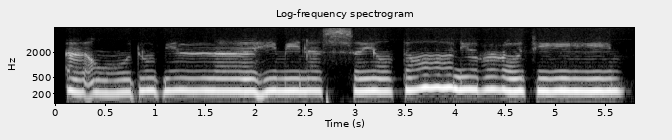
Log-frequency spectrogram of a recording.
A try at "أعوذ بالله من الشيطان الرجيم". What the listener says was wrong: Ah, Ibu lagunya bagus, tapi kan di situ shin ya Bu ya. Bukan sin kecil, tapi shin.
